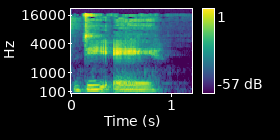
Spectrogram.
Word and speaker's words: Dacre: Oh, here at the bottom it says written by Harry Dacre. I am not the best pronouncer ever. It's Dacre.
